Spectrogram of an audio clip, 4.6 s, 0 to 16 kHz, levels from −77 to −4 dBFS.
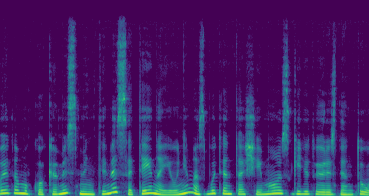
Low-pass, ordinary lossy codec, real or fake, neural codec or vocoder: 14.4 kHz; AAC, 96 kbps; real; none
